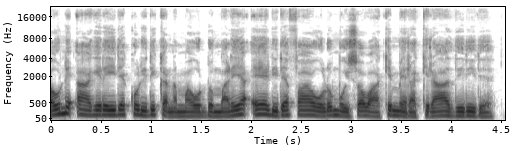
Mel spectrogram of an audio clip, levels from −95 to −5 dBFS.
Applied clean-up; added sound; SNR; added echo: none; none; none; none.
